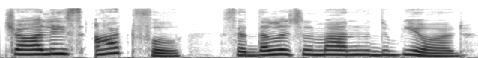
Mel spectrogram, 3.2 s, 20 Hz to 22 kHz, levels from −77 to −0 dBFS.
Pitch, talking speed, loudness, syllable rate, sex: 265 Hz, 170 wpm, -14 LUFS, 4.2 syllables/s, female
